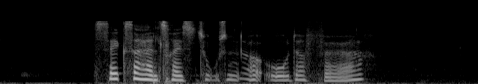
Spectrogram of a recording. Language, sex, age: Danish, female, 55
